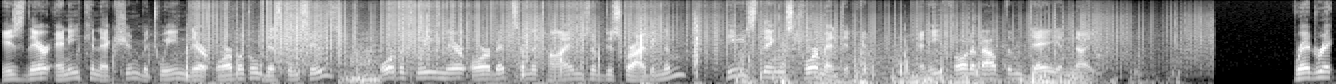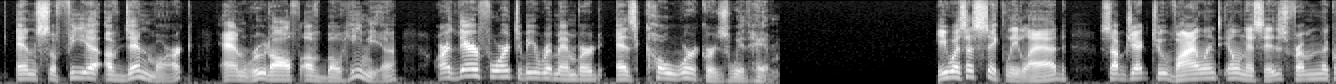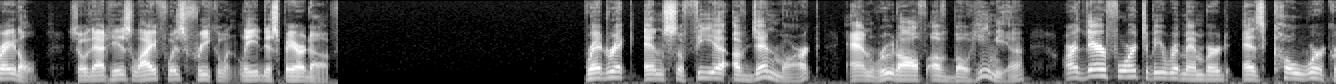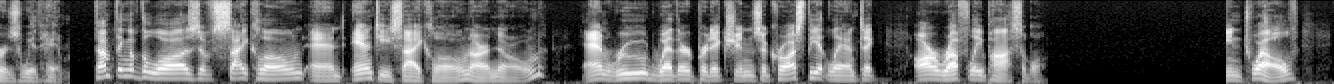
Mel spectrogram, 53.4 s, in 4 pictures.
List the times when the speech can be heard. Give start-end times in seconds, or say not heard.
0.0-11.0, 12.9-21.1, 22.7-30.0, 32.5-50.5, 52.3-53.0.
